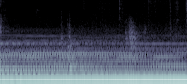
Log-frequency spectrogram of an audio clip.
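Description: Music from a worship band: one low chord held steadily, with no rhythm or melody changes, and a couple of faint small clicks.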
